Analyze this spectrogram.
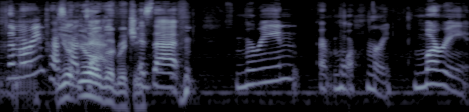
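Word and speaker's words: Maureen: so believe it the Marine press is that marine marine marine how do you say that yeah Morin that she was raped and murdered by cotton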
